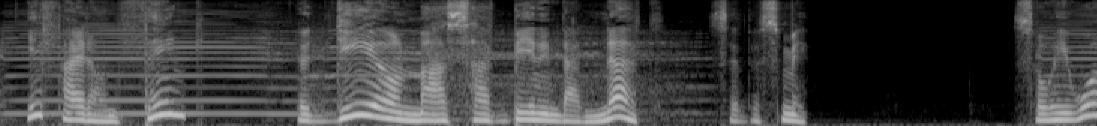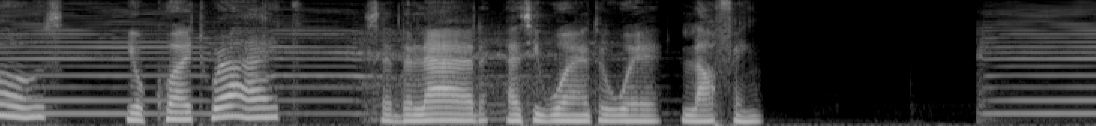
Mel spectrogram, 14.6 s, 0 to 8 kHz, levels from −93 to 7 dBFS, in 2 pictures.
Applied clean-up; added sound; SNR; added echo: none; Bowed string instrument; 18 dB; none.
